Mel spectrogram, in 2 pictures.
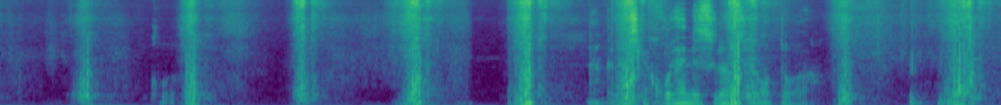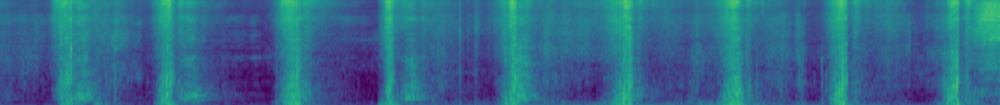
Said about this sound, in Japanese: その小麦片栗粉をもむ音以外にもってことですよねちょっとじゃあもう一回聞いてみますえどういうこともむ以外に別の音が入ってるってことですよね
